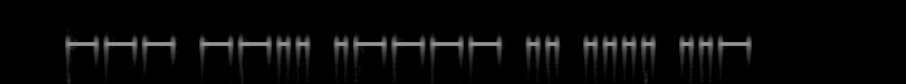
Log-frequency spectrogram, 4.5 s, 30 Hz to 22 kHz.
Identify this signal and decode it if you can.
Morse code, heard as a keyed tone, about 25 wpm, 700 Hz. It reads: OZ1IHU
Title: DXCC-100 Call Signs - 6 Characters - Repeated 2x - 25wpm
